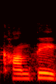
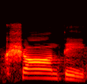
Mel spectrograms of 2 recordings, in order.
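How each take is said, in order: First: The word begins with a plain kh sound. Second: The word begins with a k plus retroflex sh. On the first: The speaker calls it wrong. "বাংলায় বলে খান্তি" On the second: The speaker calls it right. "এটা উচ্চারণ হবে ক্ষ, ক যুগ মূর্ধন্যস্ব"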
